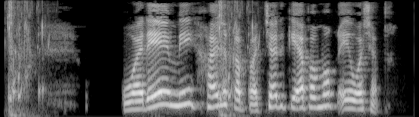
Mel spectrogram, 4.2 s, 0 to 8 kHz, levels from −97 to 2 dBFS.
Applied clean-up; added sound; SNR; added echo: none; Splash, splatter; 16 dB; none.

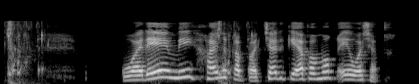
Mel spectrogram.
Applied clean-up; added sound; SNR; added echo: neural mask model RNNoise.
